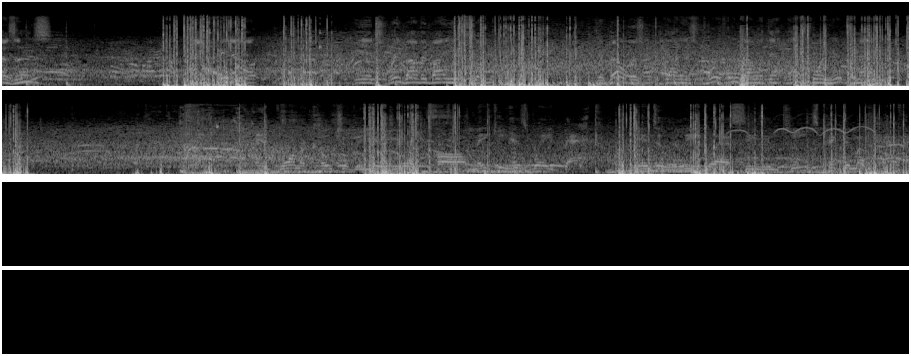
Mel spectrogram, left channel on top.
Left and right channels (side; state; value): right; silent; 57 dB below the other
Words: 9 feet out. It's rebounded by Houston. DeBella's got his 4th rebound with that last one here tonight. And former coach of the year, George Karl, making his way back into the league last season. Kings picked him up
